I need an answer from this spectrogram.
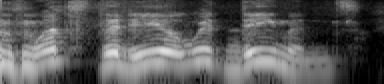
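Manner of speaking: Jerry Seinfeld Illidan. Retold or imitated. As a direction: do Illidan as a standup bit. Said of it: "Jerry Seinfeld voice Illidan".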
